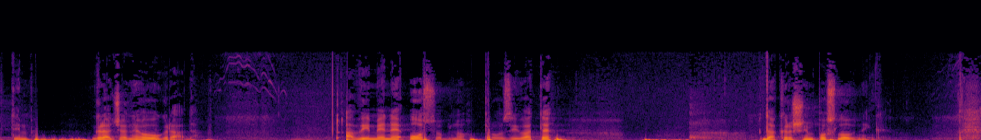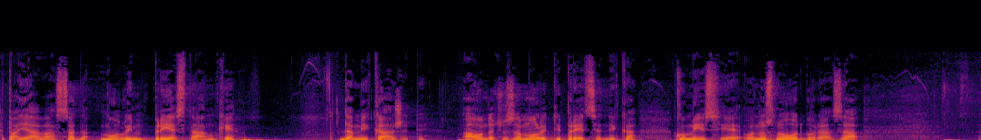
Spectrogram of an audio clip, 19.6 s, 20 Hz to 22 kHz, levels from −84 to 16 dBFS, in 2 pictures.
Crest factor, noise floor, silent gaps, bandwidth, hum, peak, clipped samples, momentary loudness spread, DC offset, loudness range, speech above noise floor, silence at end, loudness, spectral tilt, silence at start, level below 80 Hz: 16 dB; -52 dBFS; none; 14 kHz; none; -4 dBFS; under 0.1%; 18 LU; under 0.1%; 4 LU; 33 dB; 0 s; -20 LUFS; -6 dB/octave; 0 s; -30 dBFS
